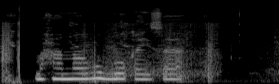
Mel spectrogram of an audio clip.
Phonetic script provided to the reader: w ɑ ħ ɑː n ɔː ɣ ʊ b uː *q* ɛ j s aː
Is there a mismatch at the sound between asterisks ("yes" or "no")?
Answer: no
